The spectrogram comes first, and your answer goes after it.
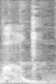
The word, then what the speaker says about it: Duke: I knew a girl named Anita Duke. Pronounced Dick. German Mennonite enunciation.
